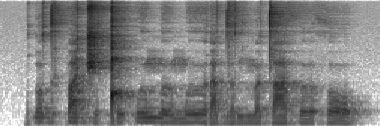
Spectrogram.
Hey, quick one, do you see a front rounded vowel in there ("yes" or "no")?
yes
